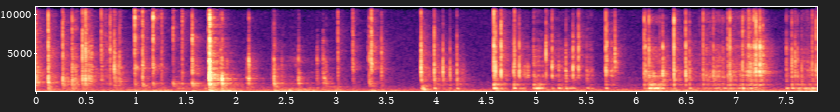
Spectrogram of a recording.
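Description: Long pink acrylic nails tap and scratch a large, solid white-painted wooden panel door with raised molding, near the latch. Quick, bright clicks and scratchy strokes come in dense, irregular bursts, each dying away almost instantly, over a faint low steady hum.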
